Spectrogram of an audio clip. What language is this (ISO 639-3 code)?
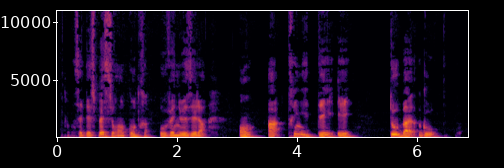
fra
